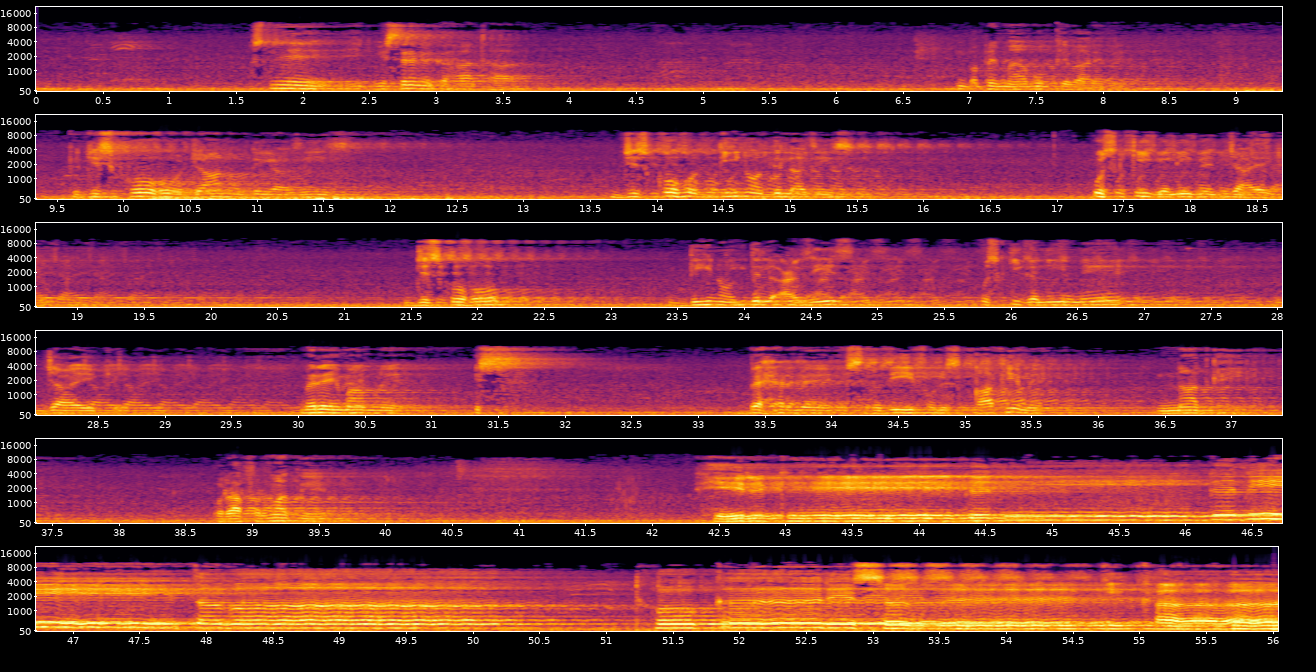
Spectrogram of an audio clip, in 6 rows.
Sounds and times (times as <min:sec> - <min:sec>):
Speech: 0:01.6 - 0:03.8, 0:06.9 - 0:08.3, 0:09.6 - 0:11.9, 0:13.7 - 0:15.8, 0:17.3 - 0:19.4, 0:21.5 - 0:22.5, 0:23.4 - 0:27.0, 0:28.0 - 0:29.0, 0:30.0 - 0:31.9, 0:33.4 - 0:37.3, 0:38.7 - 0:40.0.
